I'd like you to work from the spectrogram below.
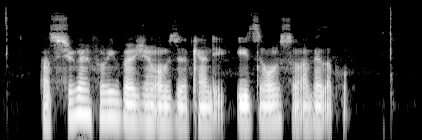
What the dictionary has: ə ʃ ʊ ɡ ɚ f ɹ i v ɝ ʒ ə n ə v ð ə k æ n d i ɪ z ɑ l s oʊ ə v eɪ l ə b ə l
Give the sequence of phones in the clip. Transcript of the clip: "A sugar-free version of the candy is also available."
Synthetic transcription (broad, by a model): ə s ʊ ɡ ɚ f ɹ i v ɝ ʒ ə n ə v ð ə k æ n d i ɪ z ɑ l s oʊ ə v eɪ l ə b ə l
